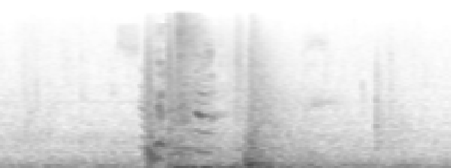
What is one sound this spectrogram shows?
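A blade strikes flesh with a heavy thud.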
